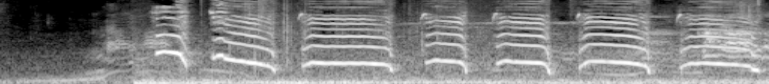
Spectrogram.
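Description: A dog whining in a run of about seven high cries, each around half a second long and falling at the end, starting about a second in.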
